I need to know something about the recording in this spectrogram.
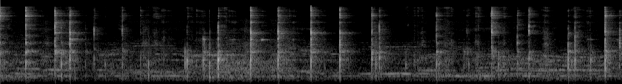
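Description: Spoon knocking and scraping against a plastic cup as cornflour is tapped out into a stainless steel bowl: a string of light, irregular clicks and clinks.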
